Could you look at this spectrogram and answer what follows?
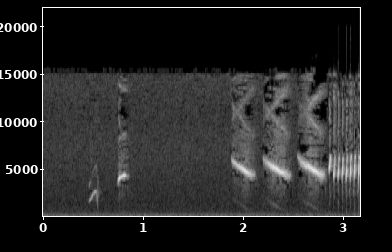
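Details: Yorkshire canary opening its song with a few soft chirps, then three loud descending whistles leading into a rapid high trill.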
